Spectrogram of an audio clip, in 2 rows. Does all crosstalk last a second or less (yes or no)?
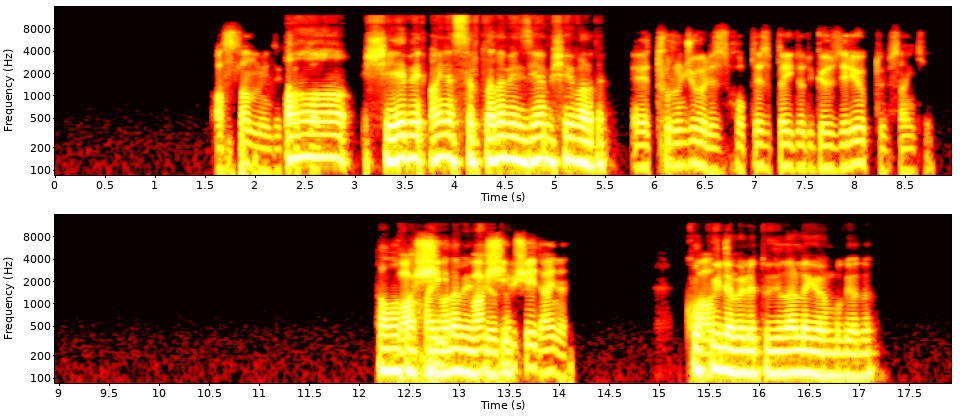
no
